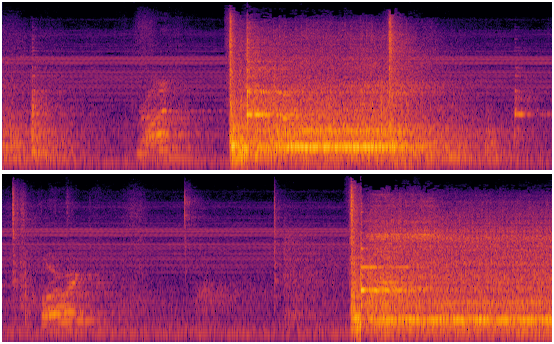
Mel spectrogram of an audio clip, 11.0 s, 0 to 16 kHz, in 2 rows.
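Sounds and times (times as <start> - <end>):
pipe threader mechanical whine: 0.0 - 11.0.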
